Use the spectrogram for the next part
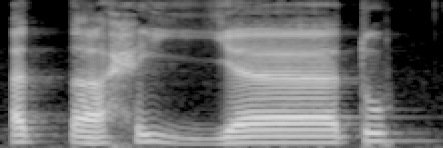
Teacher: लंबा भी करना है और मजबूती के साथ पढ़ना है, इसको आपने ढीला नहीं पढ़ना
